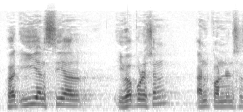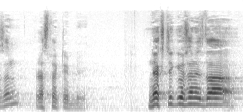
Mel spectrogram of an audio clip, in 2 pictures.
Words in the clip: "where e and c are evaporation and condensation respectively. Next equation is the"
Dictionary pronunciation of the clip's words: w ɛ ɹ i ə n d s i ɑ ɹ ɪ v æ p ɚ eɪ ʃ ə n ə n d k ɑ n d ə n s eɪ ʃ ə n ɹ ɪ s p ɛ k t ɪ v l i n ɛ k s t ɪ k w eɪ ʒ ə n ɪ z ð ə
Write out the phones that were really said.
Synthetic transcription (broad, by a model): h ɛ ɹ i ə n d s i ɑ ɹ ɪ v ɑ p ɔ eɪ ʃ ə n ə n d k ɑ n d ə n s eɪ s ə n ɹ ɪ s p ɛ k t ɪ b l i n ɛ k s t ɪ k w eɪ s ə n ɪ z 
